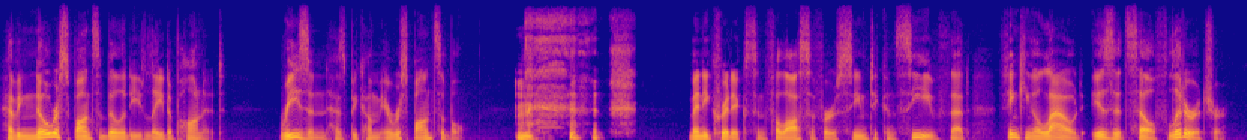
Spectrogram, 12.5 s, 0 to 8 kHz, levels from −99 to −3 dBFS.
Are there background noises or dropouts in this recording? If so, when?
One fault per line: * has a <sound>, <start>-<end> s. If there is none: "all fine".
* has a laugh, 5.1-6.4 s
